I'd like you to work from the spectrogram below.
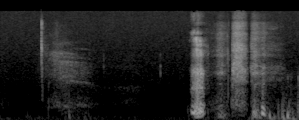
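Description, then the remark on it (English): A breathy yawn: soft airy breathing at first, then a loud drawn-out exhale with a low voiced groan that trails off over the last second or so. “I can never stop yawning when I'm here.”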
